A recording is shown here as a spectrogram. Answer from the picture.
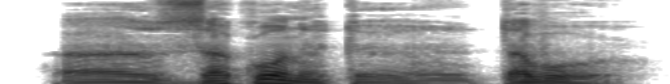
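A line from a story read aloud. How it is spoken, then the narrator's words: Mumbling man. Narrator (Russian): промямлил мужчина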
